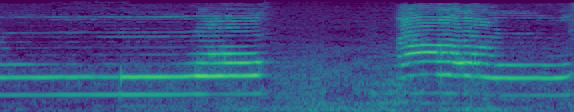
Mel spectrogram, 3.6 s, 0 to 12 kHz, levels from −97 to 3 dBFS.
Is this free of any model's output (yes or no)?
yes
